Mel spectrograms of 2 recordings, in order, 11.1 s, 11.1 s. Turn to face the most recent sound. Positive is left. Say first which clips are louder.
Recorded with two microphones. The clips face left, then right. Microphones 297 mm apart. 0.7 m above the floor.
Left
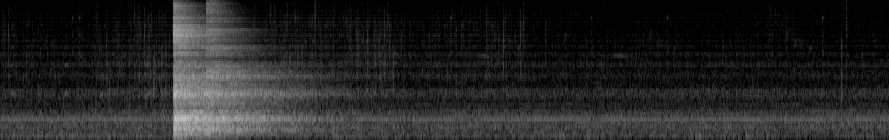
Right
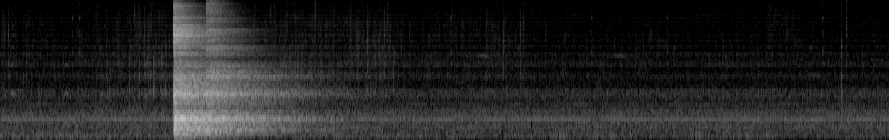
# even
turn(degrees=35)  # may be behind; listen again after turning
